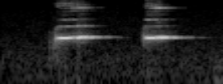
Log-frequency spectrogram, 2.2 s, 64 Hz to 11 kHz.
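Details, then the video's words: Pet Congo grey parrot at Diebach near Hammelburg, Germany, recorded 4 April 2012, whistling two steady, clear mid-pitched notes of about half a second each, with rich overtones and a short pause between them; no other sounds. "Kongo-Graupapagei pfeift pfeifen"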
